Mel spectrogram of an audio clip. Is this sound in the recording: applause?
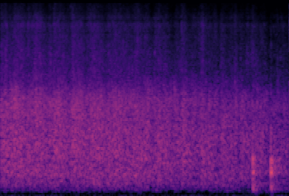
yes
